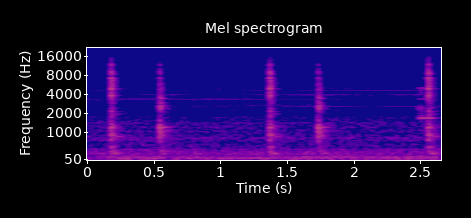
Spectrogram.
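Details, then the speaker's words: Dell Dimension 3100 with a replacement 160 GB Western Digital hard drive: sharp, irregular clicks, five or six in three seconds, over a quiet hum. The drive is likely failing. "It's very clearly the hard drive, and probably another bad hard drive, but for a different reason."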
